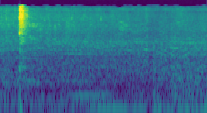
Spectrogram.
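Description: Spice paste in oil sizzling faintly and steadily in a saucepan as it finishes sautéing, with one short click about a fifth of a second in.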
